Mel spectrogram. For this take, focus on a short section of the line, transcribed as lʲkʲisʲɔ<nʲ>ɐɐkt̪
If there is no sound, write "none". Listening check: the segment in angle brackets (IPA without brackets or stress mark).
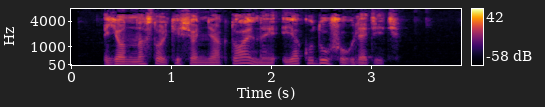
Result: nʲː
